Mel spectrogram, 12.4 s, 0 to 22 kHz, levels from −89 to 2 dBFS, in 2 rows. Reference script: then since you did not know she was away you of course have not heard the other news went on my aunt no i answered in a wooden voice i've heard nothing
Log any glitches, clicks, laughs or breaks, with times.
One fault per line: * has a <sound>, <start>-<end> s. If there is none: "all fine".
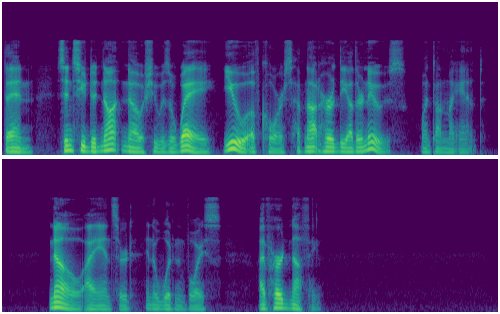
all fine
